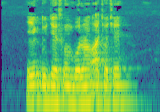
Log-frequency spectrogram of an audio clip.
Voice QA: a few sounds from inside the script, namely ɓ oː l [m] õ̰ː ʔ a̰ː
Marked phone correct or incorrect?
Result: incorrect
